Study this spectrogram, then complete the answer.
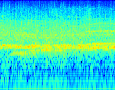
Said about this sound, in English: Would you be so kind just to give Pastor Woodrow and Pastor Francine a round of applause?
